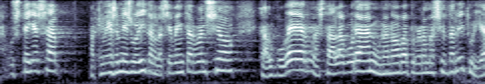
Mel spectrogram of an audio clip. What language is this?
Catalan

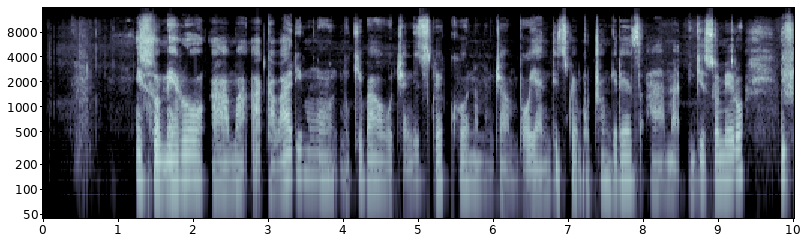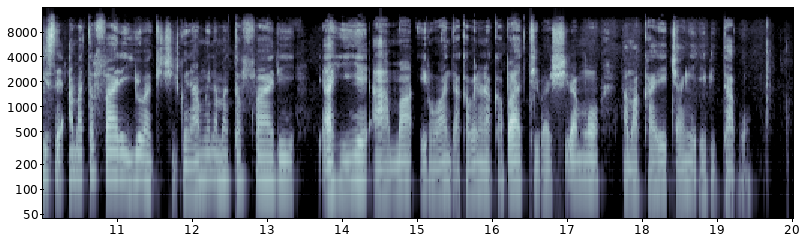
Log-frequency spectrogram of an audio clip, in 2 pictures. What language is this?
Rundi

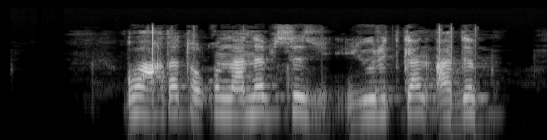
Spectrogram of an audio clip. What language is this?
Uzbek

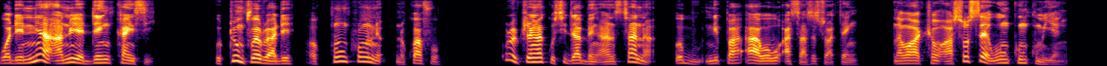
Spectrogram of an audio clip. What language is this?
Akan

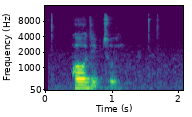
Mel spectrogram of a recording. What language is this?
Min Nan Chinese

